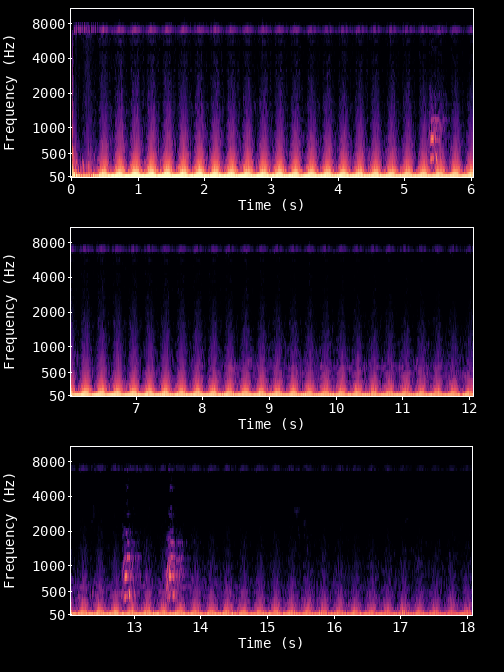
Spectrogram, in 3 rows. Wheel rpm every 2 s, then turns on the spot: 0, 0, 0, 0, 0, 0, 0, 0, 0.
none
